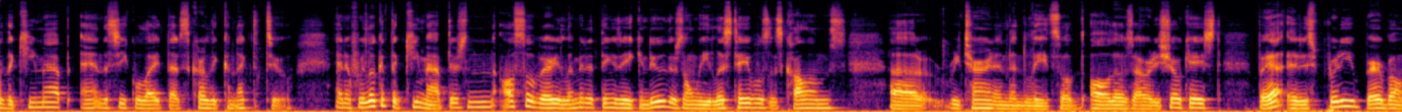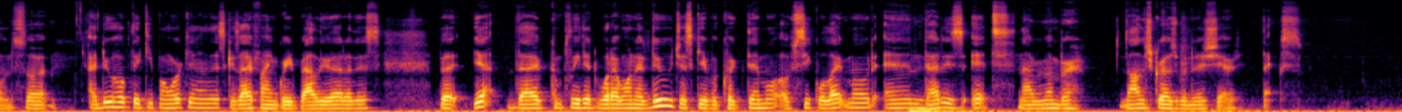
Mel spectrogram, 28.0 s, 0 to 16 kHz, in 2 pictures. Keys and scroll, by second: 0.2 ctrl+n, 2.1 ctrl+p, 2.6 Return, 3.4 alt+m, 3.7 ctrl+space, 4.2 ctrl+e, 4.6 ctrl+n, 4.8 ctrl+n, 5.0 ctrl+n, 5.2 ctrl+n, 6.8 ctrl+p, 7.0 ctrl+p, 7.1 ctrl+p, 7.4 ctrl+n, 7.7 ctrl+n, 8.4 ctrl+n, 9.4 ctrl+g.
